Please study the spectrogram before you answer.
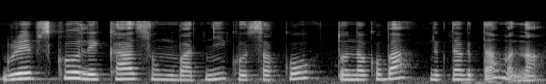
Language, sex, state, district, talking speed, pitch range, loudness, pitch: Garo, female, Meghalaya, West Garo Hills, 100 wpm, 220-260 Hz, -18 LUFS, 235 Hz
